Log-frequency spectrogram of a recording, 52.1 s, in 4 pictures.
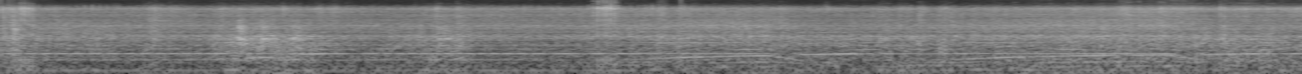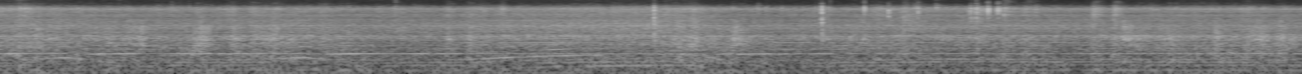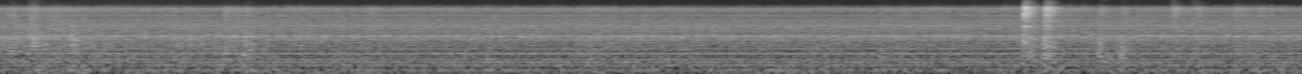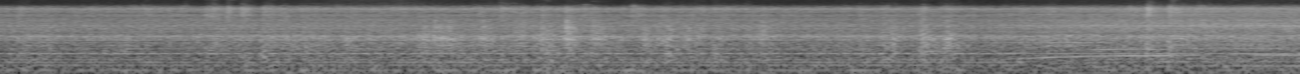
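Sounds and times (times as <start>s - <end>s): rising hum: 0.0s - 29.0s
train rumble and rattle: 0.0s - 52.0s.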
